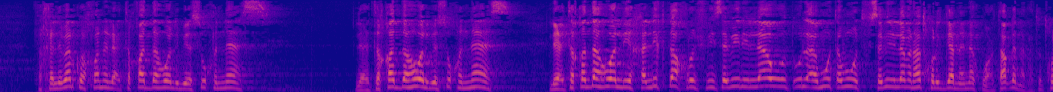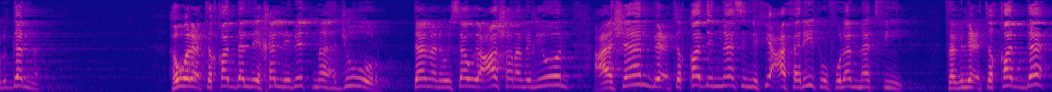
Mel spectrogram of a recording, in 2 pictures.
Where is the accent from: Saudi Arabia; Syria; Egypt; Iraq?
Egypt; ده انا وانت مصريين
